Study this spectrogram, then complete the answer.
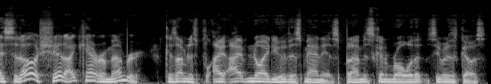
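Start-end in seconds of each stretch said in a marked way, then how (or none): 0.2-1.5 higher, put-on apologetic bluff; feigned recognition. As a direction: play along as if trying to remember. Playing along with stranger.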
